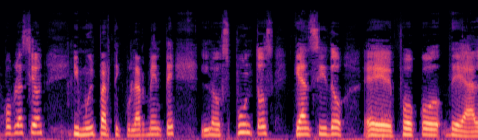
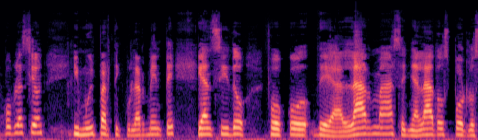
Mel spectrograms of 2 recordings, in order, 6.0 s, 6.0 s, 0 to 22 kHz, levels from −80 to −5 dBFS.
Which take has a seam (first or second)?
second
